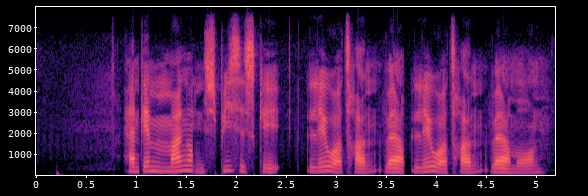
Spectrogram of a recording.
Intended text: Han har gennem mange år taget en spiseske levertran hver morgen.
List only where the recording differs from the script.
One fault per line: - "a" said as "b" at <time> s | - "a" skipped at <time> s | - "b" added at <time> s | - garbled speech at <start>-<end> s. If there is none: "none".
- "har" skipped at 1.0 s
- "år taget en spiseske" said as "en spiseske levertran hver" at 1.6 s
